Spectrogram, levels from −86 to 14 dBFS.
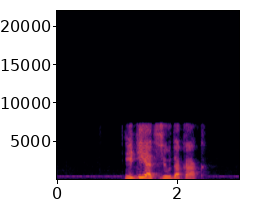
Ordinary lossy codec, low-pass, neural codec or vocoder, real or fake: none; 7.2 kHz; codec, 16 kHz, 4 kbps, FreqCodec, smaller model; fake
